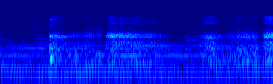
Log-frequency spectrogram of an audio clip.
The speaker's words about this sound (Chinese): 想听姐姐娇媚的喘息声，姐姐独到我喘几下。一直在喘呀，宝宝。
